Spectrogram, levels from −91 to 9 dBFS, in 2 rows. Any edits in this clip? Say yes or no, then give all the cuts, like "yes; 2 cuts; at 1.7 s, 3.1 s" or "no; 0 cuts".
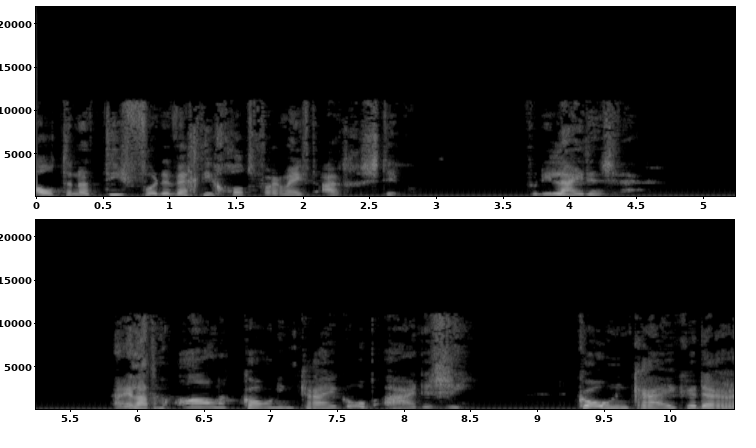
no; 0 cuts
